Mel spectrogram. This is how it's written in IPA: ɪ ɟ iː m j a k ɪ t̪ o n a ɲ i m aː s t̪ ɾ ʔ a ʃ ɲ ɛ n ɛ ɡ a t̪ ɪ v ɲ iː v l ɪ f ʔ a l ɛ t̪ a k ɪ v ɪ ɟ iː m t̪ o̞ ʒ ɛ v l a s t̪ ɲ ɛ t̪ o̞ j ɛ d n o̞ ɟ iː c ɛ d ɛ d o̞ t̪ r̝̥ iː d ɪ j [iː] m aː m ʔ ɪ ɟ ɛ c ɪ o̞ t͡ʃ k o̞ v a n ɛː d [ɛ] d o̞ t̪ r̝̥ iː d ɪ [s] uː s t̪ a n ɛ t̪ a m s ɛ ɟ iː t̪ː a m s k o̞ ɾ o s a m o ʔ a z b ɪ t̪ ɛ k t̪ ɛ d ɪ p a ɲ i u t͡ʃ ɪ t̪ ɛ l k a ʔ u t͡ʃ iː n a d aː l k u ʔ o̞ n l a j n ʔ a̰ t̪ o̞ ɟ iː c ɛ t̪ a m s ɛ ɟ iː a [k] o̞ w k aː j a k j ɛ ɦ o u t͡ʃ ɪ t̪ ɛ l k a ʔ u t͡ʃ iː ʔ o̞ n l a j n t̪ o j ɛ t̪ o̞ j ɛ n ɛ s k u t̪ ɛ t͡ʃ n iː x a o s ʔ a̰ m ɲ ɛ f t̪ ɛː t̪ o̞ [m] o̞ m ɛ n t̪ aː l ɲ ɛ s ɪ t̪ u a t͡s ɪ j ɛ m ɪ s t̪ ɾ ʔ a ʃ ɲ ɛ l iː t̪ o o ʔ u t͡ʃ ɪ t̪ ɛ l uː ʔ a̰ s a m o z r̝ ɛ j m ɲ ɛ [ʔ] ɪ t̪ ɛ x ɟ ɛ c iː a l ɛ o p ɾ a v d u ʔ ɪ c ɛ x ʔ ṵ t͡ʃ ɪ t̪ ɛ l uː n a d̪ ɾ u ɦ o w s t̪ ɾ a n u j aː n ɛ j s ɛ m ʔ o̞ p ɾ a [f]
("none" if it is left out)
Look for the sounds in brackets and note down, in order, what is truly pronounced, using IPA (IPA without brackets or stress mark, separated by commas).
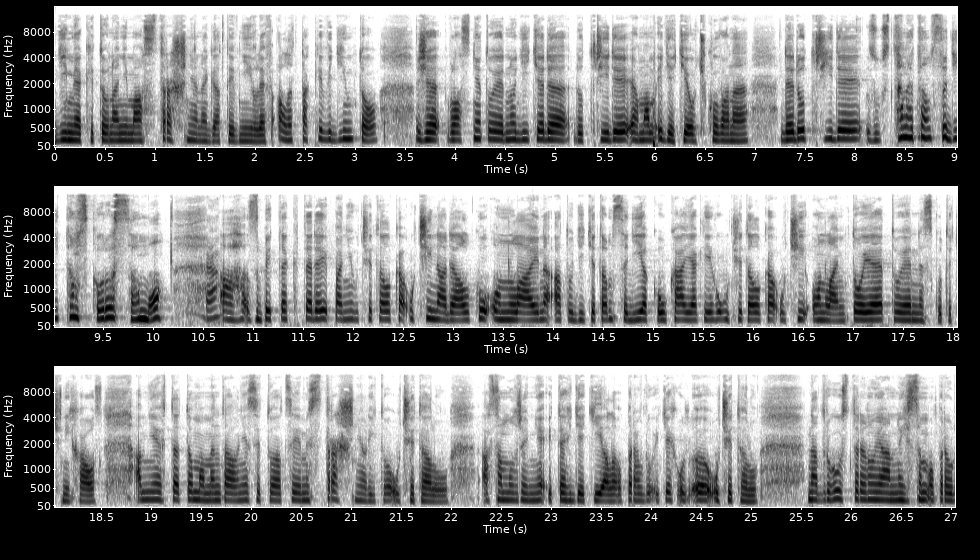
aː, ɛ, z, k, m, ʔ, v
